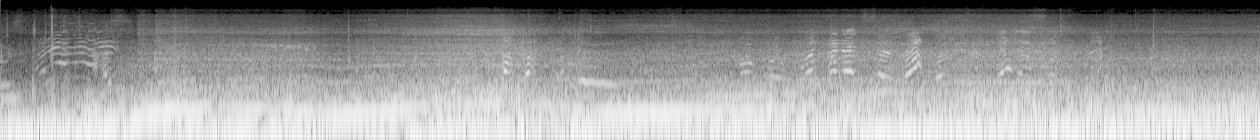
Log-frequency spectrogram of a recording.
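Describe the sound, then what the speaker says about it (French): A car with a welded differential revs hard for a burnout start, its engine whining loud and steady with rising and falling pitch throughout, while people shout and talk over it. "on fait un démarrage américain"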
